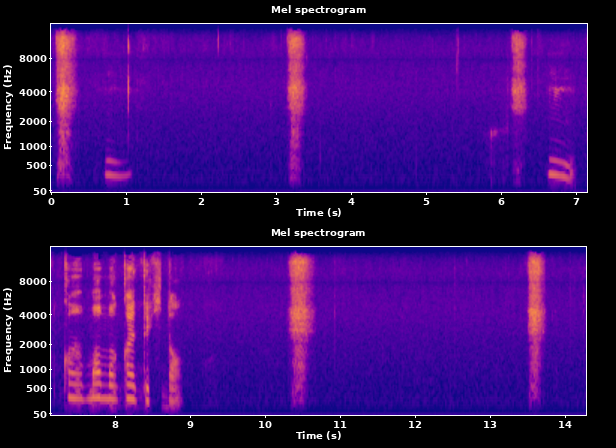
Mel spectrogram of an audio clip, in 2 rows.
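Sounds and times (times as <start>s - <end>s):
sharp breathy sneezes: 0.0s - 0.4s, 3.1s - 3.4s, 5.9s - 6.4s, 10.3s - 10.7s, 13.5s - 13.8s
speech: 7.4s - 9.0s.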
